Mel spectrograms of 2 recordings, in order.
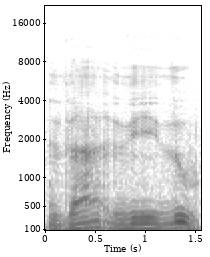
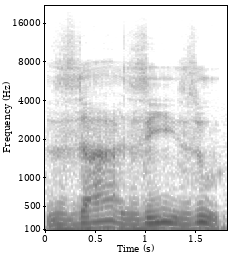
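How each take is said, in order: First: "Za, zi, zu" with the tongue tip out between the teeth. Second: "Za, zi, zu" buzzed through closed teeth, tongue held behind them; zay with teeth shut. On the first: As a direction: say "Za" like English th in "this". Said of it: "ujung lidahnya keluar, keluar lewat gigi sedikit". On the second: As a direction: say "Za" as a plain z buzz. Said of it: "Giginya tertutup. Lidahnya tertahan sama gigi". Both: Shown as a demonstration.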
